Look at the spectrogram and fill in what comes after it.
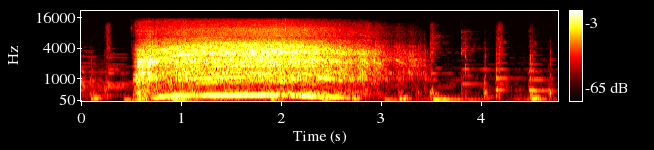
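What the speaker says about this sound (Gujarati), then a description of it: "પહેલા આપણે બધા કાજુ પીસી લઈએ" A mixer grinder blends cashews with a little water into a paste, its loud, steady motor whir rising abruptly, holding for about two and a half seconds, then winding down to a stop, with quieter kitchen clatter around it.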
